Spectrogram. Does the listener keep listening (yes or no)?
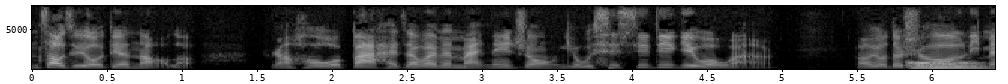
yes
